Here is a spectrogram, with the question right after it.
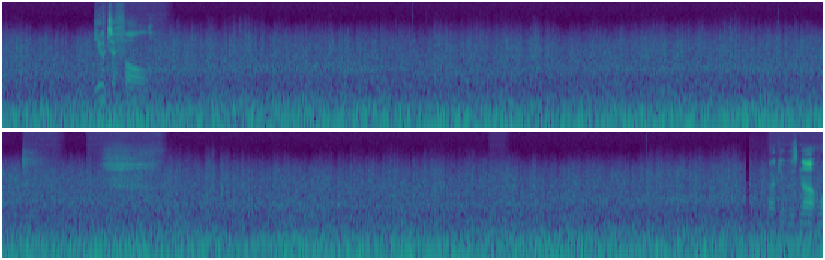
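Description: Steady roaring rocket engine rumble from a Kerbal Space Program launch carrying a satellite, continuous and loud throughout, with someone briefly speaking over it.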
